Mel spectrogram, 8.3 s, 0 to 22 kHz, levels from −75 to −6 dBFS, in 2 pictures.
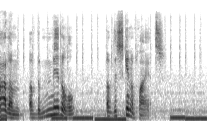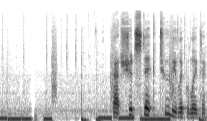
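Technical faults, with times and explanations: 4.53–4.58 s: short stall from a late packet. A packet arrived late, so the last sound gets held for 30 ms. Nothing's lost, it just lands a bit later.
4.72–5.02 s: call audio freeze. The sound hangs and fades for 280 ms, never quite dropping to silence, then resumes where it stopped, likely because delayed packets emptied the jitter buffer.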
